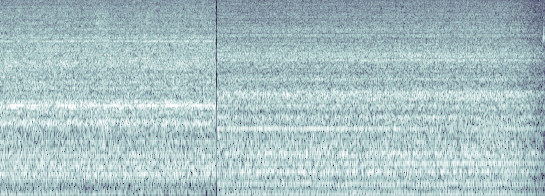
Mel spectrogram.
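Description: An oven runs while a Maroilles quiche bakes, an even, close fan hum with a faint hiss that stays unbroken throughout, with no voices.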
